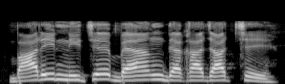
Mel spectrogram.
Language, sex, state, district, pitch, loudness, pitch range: Bengali, male, West Bengal, Cooch Behar, 195 Hz, -12 LUFS, 185-220 Hz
